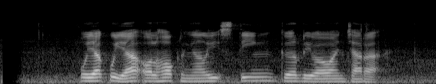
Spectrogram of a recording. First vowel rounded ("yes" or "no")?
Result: yes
